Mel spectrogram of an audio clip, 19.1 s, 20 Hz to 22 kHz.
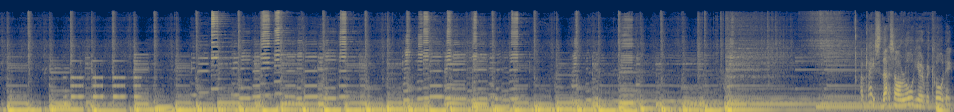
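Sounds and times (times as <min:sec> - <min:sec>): keyboard song with drums and bass: 0:00.0 - 0:18.0.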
